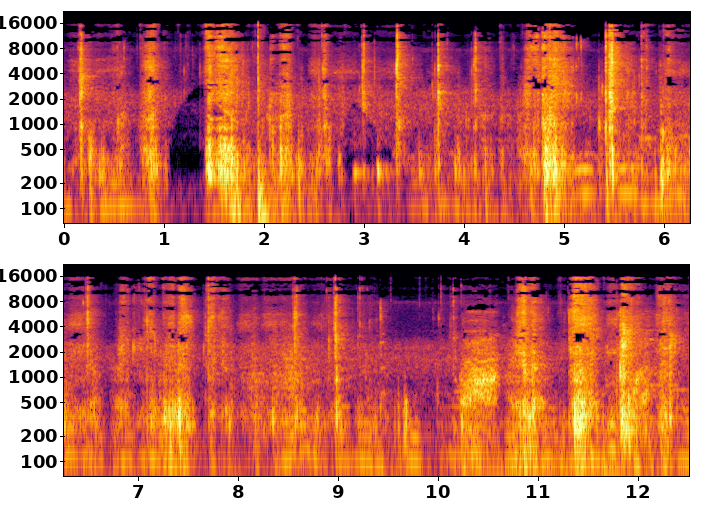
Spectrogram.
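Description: Close-up chewing and biting: wet smacks and clicks of a mouth gnawing saucy sheep leg meat off the bone, in an irregular run with a short pause about a second in.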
